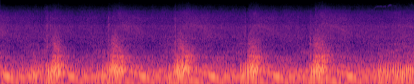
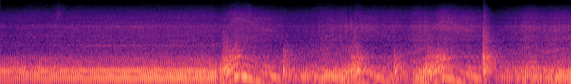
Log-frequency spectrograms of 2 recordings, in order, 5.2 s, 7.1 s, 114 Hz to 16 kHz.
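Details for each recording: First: Kawasaki Z900 2020 warming toward 90 °C, button pressed to switch the pops & bangs solenoid valve off: repeated short blips about once a second, dropping back cleanly with no crackle or bang on overrun; normal revving without backfire pops. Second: Kawasaki Z900 2020 warming up after fitting a button-switched solenoid valve for pops & bangs, valve letting them through: engine blips up and down with a sharp crack as revs drop; exhaust pops on deceleration.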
